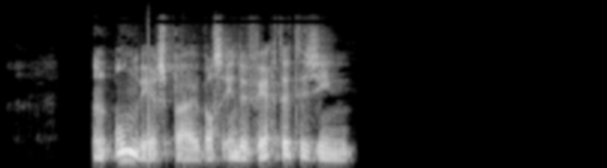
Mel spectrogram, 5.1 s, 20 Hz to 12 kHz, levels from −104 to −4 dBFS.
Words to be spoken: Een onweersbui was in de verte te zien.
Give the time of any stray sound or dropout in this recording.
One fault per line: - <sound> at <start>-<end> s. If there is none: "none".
none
